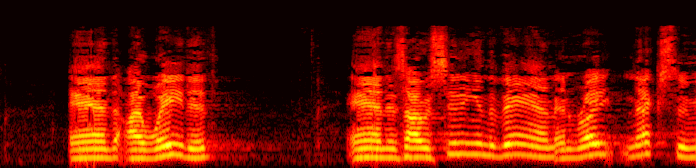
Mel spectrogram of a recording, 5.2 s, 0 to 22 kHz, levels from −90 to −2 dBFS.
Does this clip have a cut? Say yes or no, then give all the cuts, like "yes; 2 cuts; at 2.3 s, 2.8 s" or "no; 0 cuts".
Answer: yes; 1 cut; at 4.2 s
